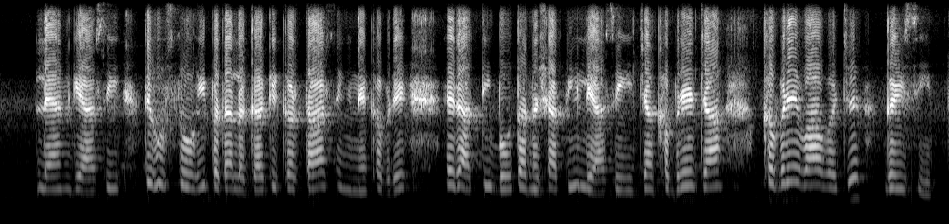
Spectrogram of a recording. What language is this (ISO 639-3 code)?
pan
